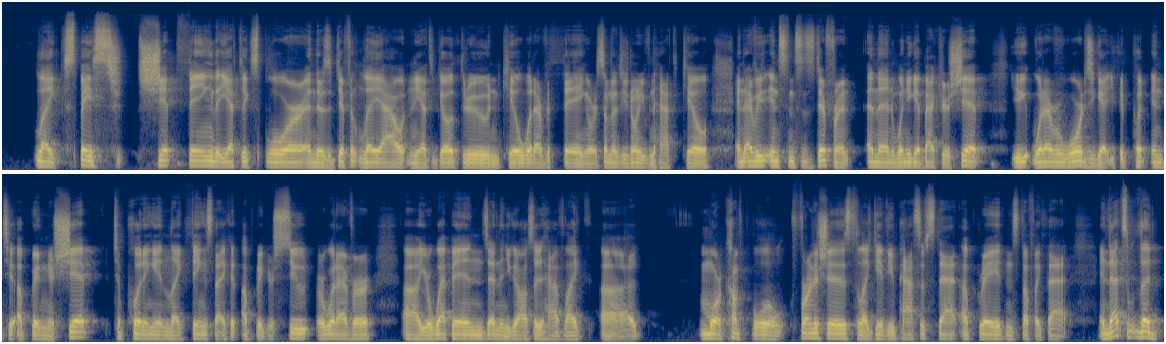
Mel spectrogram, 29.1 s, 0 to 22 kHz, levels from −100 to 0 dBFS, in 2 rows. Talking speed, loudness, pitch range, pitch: 200 wpm, -23 LUFS, 85-100 Hz, 95 Hz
